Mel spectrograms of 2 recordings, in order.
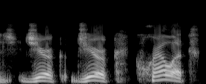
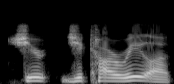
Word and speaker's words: Jicarilla: My mama is from the Jiraquela. I keep saying that name wrong. My mama is from the Jicarilla tribe.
